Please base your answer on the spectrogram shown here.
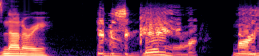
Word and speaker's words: Nonary: Oh, now he knows how to pronounce it. It's Nonary.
